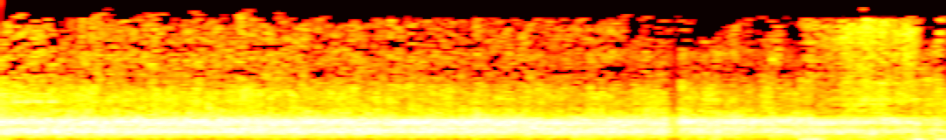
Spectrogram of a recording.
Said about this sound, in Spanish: Así que yo quiero que me ayuden a recibir con un gran aplauso.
